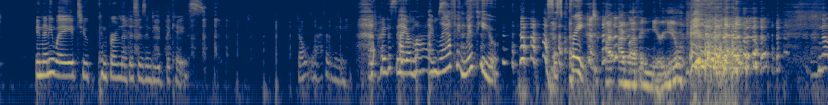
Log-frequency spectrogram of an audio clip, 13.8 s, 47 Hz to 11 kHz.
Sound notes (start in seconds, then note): 2.0 laughing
